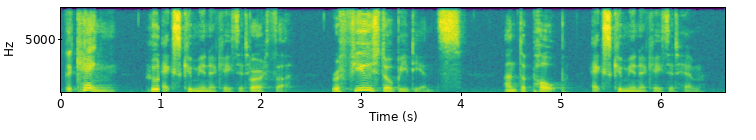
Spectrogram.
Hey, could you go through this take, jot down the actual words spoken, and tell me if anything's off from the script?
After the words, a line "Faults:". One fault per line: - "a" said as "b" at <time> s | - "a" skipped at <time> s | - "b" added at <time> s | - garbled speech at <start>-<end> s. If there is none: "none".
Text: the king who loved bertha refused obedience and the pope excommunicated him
the king who excommunicated bertha refused obedience and the pope excommunicated him
Faults:
- "loved" said as "excommunicated" at 1.0 s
